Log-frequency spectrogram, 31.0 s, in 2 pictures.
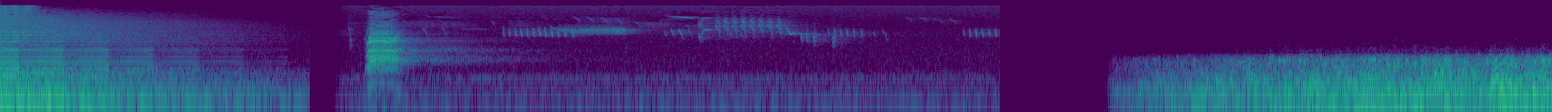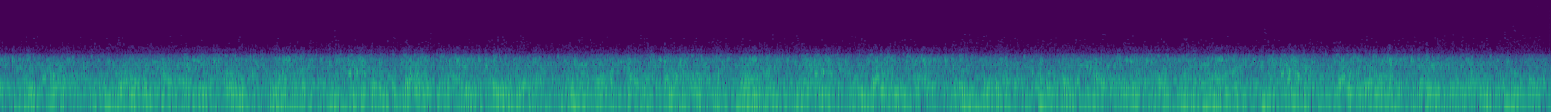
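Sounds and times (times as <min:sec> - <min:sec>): muffled underwater rumble: 0:11.1 - 0:31.0.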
